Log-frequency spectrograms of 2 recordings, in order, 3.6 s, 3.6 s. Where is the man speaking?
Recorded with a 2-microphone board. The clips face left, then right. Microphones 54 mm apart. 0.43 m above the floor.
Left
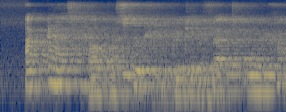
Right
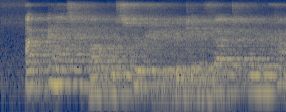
10° left (ahead or behind), 1.3 m; by 3.5 s 75° left (ahead or behind), 5.5 m.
